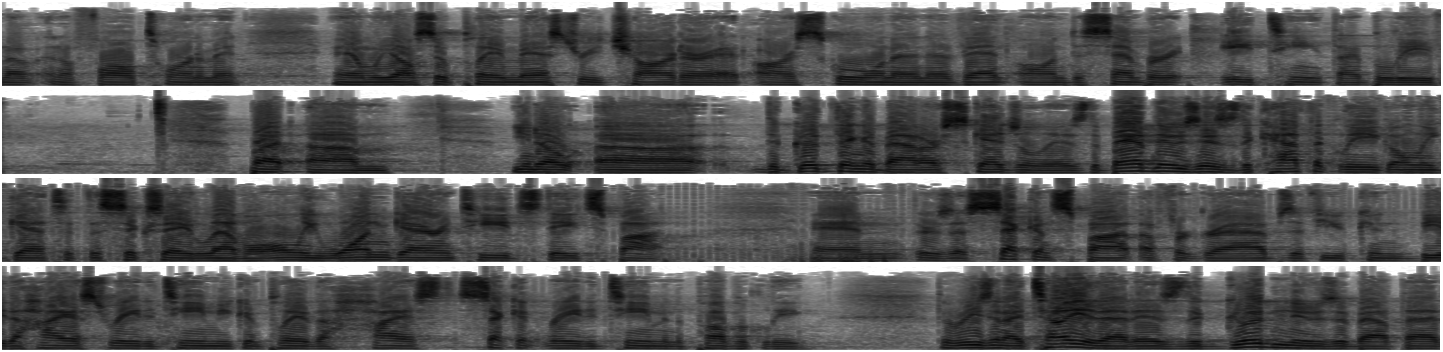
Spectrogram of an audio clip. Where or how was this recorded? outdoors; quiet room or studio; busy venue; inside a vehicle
busy venue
